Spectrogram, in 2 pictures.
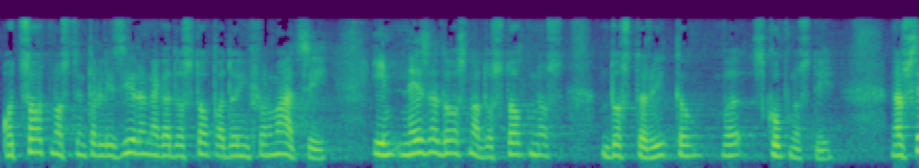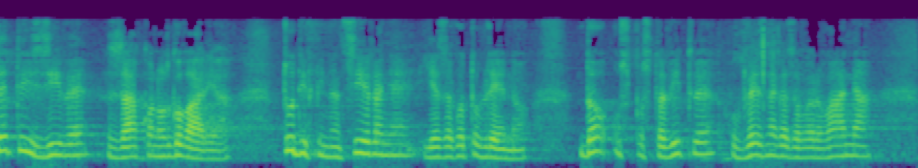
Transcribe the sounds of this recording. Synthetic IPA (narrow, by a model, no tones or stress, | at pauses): ot̪sot̪nɔst̪sɛnt̪ɾaliziːɾanɛɡad̪ɔst̪ɔpad̪ɔinfɔɾmaːt̪sijiː | nːɛzad̪ɔst̪nad̪ɔst̪ɔpnɔst̪d̪ɔst̪oɾiːt̪ɛw | ʋəskupnɔst̪i | nawsɛt̪eiziːʋɛzaːkɔnɔd̪ɡɔʋaːɾjat̪ud̪ifinant̪siːɾanjɛjɛzaɡot̪ɔʋlʲɛnɔ | d̪ɔʔuspost̪aʋit̪ʋɛɔbʋeːznɛɡazaʋaɾɔʋaːnja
